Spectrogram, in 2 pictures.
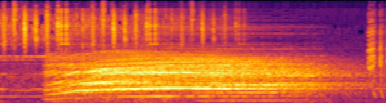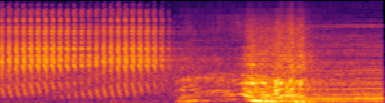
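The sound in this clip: An imagined dinosaur roar: a long, loud, tonal bellow, followed by a buzzing, rapidly pulsed rattle and then a deeper, rough growling roar.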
